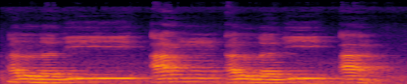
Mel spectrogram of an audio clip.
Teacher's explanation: huruf A ini termasuk dari huruf syiddah, yaitu nafas suara ini tertahan ya ketika mengucapkannya. Maka ketika kita mengucapkan A itu jelas ya, A.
